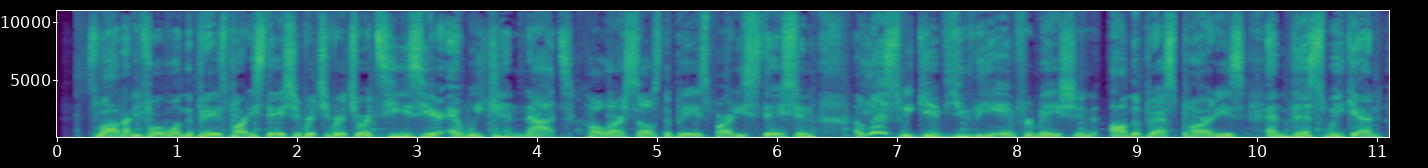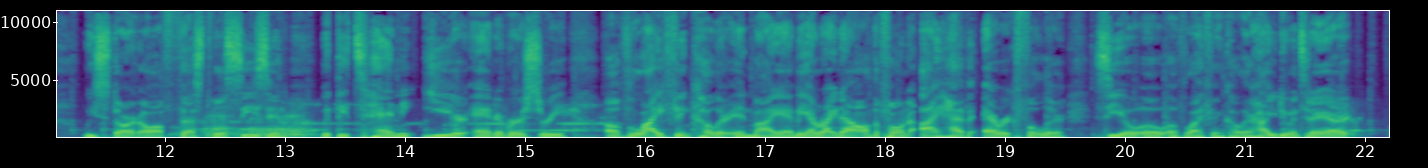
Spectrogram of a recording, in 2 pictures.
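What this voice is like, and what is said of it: Polished radio announcer voice. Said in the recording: “you have an amazing radio voice”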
